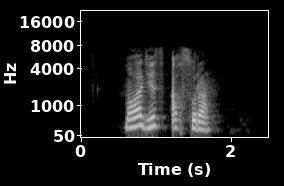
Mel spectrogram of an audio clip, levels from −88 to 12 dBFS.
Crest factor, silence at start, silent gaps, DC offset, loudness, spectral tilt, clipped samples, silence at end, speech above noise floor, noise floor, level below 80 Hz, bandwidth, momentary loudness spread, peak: 18 dB; 0.6 s; none; under 0.1%; -17 LUFS; -5.5 dB/octave; under 0.1%; 0.75 s; 59 dB; -74 dBFS; -64 dBFS; 7.8 kHz; 9 LU; -2 dBFS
